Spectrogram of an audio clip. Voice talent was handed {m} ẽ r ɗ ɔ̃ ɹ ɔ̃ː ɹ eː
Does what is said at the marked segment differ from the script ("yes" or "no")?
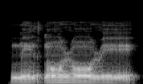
no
